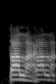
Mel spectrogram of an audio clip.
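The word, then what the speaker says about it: طلاق: চিন্তা নেই আমি এখানে বসে আছি কি বলেন তালাক তাইতো আরে বলুন না ভয় নেইরে বাবা বউ যাবে না পাগল মনে ভয় বউ চলে গেল আমার আমি বসে আছি এখানে বউ এনে দেব চিন্তা নেই হ্যালো তালাক বলেন তাইতো শব্দটা তালাক বলবেন না শব্দটা তালাক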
